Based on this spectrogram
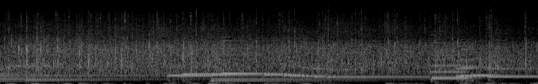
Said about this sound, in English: If today is your first time, stand to your feet. Welcome. The rest of you, clap for them.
